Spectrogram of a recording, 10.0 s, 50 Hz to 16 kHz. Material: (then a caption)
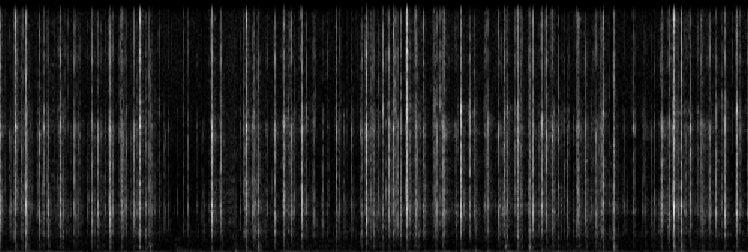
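Plastic, acrylic. Fingertips type continuously on a plastic mechanical keyboard with plastic keycaps on a translucent acrylic case. The result is a rapid, steady stream of short, dry clicks with a bright clack around 3 kHz, each dying away almost instantly over a low background rumble.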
